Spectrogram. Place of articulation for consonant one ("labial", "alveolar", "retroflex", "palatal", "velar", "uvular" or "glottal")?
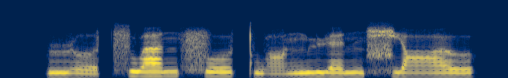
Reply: retroflex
